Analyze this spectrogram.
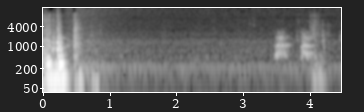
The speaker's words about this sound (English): dogs start barking at my door.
